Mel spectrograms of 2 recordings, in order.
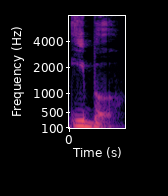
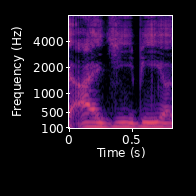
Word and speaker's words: Igbo: G is a it's a throat sound so IBO so it's not a IG you know please if you guys see the igb or do not say Igbo it's not what it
